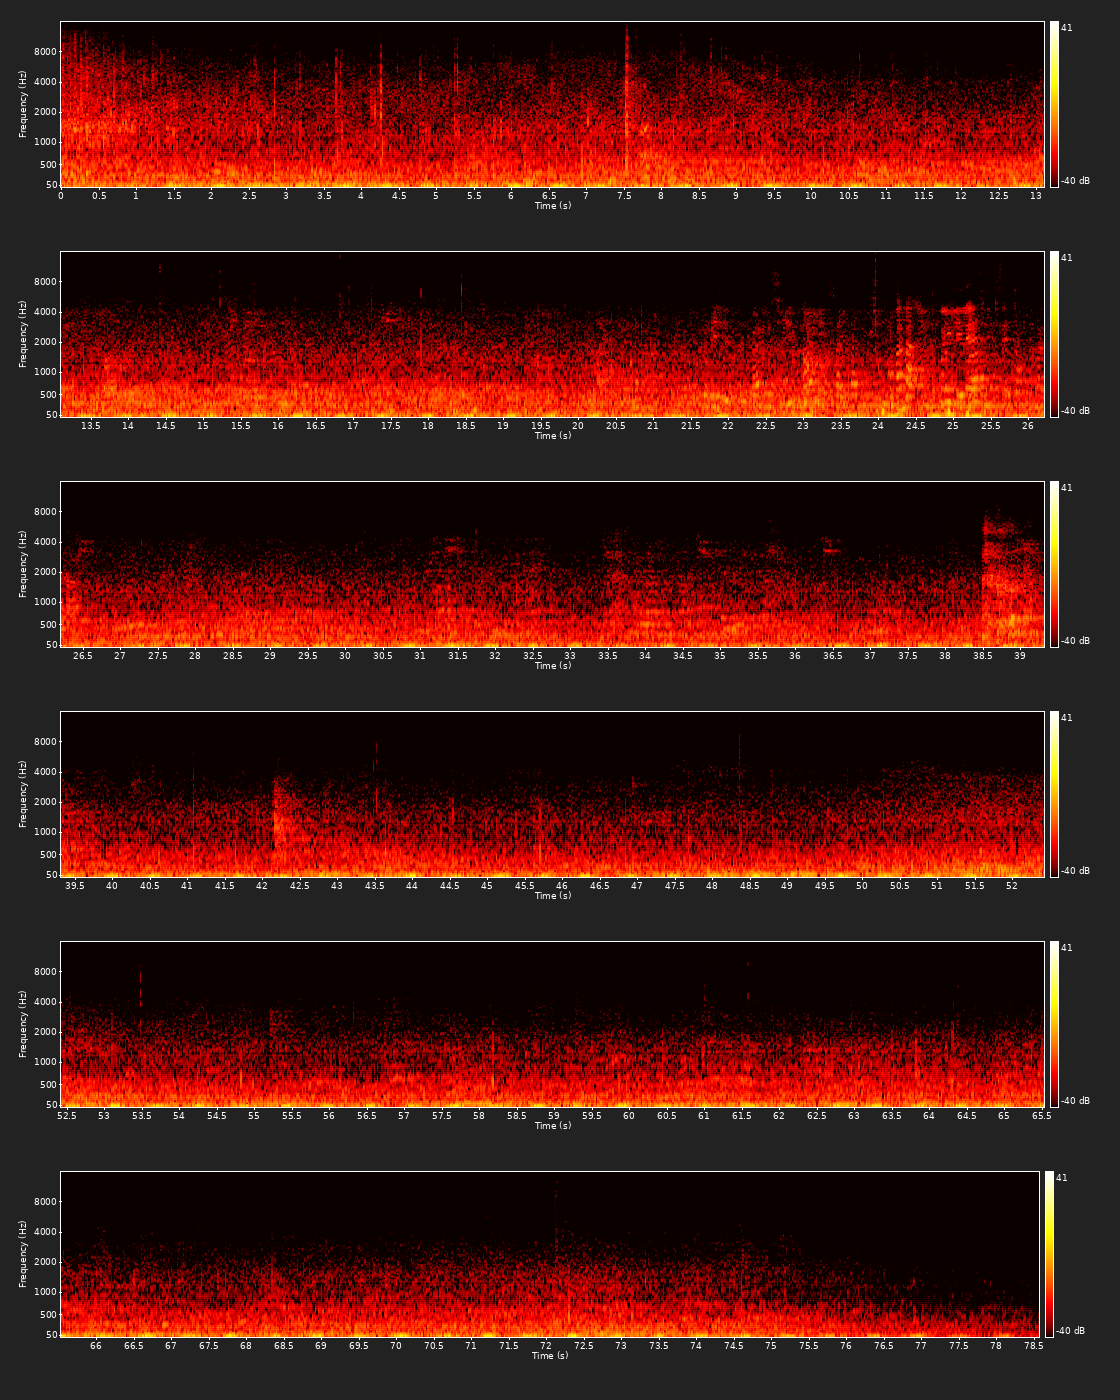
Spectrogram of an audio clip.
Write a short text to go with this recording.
Le calme de la cour intérieure du Musée des Beaux Arts avec sa fontaine . Difficile de s'imaginer au centre ville!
